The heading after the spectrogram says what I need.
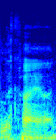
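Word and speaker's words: Lechaion: I pronounce it Lycaon.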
